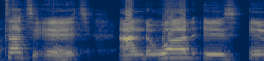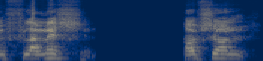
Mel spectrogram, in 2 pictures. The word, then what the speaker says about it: inflammation: Words ending in ion, we know that the rule is that we have to stress the second syllable from the end of the word. So when we look at 1, 2, 3, 4, the second syllable is MA. So we are going to look for the option that contains stress on MA.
